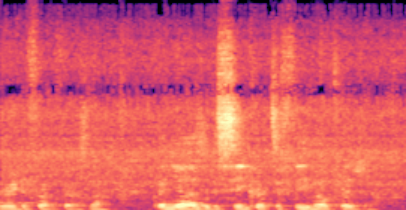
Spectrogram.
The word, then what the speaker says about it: Kunyaza: Kunyaza, the secret to female pleasure. Am I saying it right? You pronounce it perfectly.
